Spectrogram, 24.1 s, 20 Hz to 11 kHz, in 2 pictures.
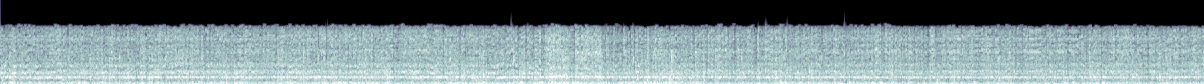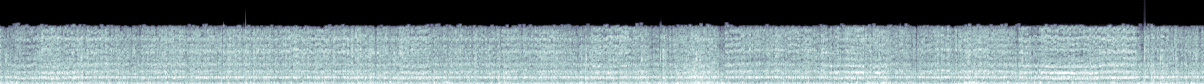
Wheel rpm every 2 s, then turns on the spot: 220, 230, 230, 240, 230, 230, 230, 230, 230, 230, 230, 220.
none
